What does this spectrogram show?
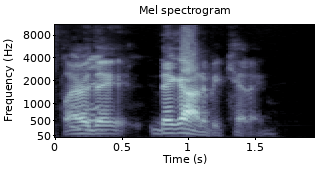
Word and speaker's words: Plymouth: I mean, Plymouth is like what it looks like. It looks like phonetically. Yeah. But everybody knows it's it's Plymouth.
